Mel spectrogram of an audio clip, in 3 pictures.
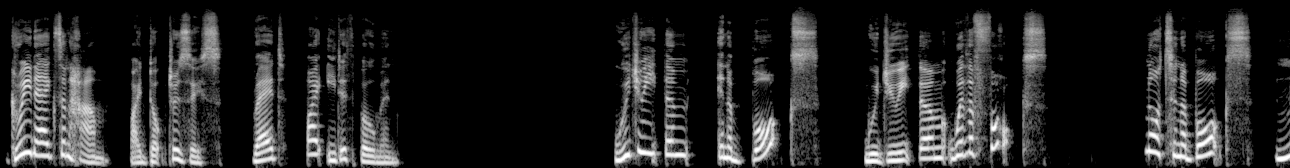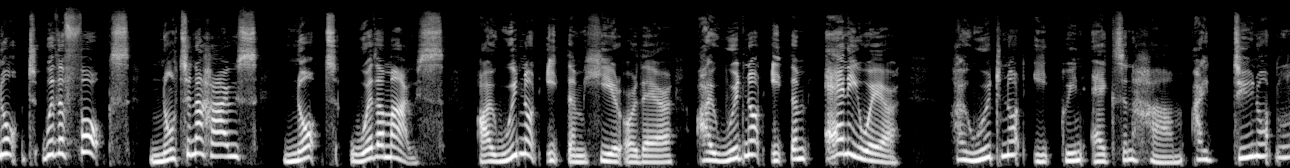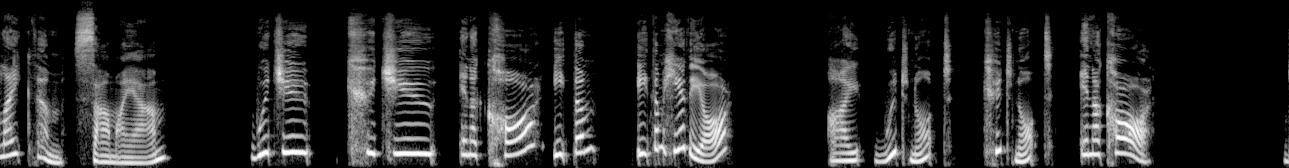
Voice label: Bookread; Green Eggs & Ham by Dr Seuss

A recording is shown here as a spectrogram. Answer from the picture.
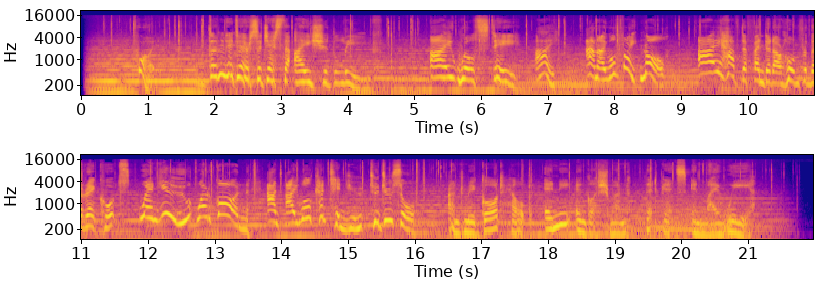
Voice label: Gaming Strong Woman Scottish; Gaming Character – Strong Woman Scottish

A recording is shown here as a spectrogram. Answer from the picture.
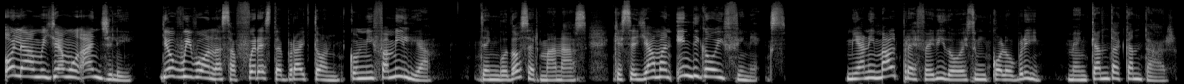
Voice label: Spanish Intro

